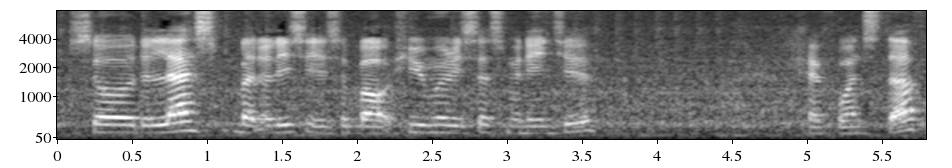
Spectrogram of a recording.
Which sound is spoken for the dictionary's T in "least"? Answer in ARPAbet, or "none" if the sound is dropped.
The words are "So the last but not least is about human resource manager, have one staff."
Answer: none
